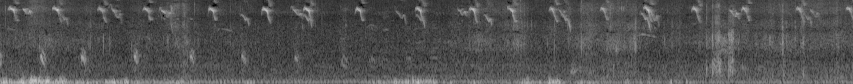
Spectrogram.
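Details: Baya weaver colony at nests, males and females together: rapid high, sharp chirps repeated many times a second from several birds, over a low rumbling background noise.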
